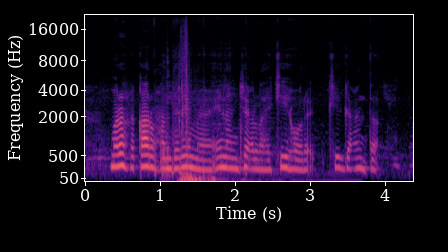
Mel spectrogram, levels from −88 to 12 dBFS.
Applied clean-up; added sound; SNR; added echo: none; Mechanisms; 10 dB; none.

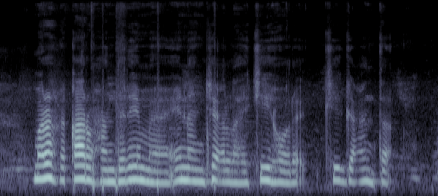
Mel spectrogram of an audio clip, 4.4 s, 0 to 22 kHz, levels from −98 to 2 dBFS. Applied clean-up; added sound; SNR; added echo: none; none; none; none.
